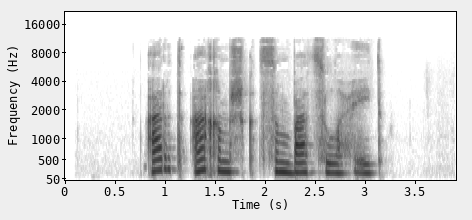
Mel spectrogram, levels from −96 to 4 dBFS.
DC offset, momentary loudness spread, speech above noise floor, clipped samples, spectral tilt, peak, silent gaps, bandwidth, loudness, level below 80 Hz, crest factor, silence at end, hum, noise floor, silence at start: under 0.1%; 10 LU; 53 dB; under 0.1%; -4.5 dB/octave; -2 dBFS; none; 11.5 kHz; -23 LUFS; -72 dBFS; 22 dB; 0.75 s; none; -76 dBFS; 0.85 s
